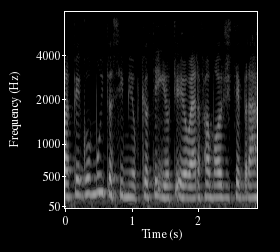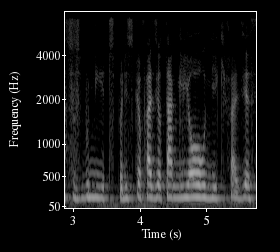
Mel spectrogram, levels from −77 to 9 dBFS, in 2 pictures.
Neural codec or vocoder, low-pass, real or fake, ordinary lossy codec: none; 7.2 kHz; real; none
